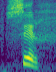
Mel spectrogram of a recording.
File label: "sirfa", hindi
